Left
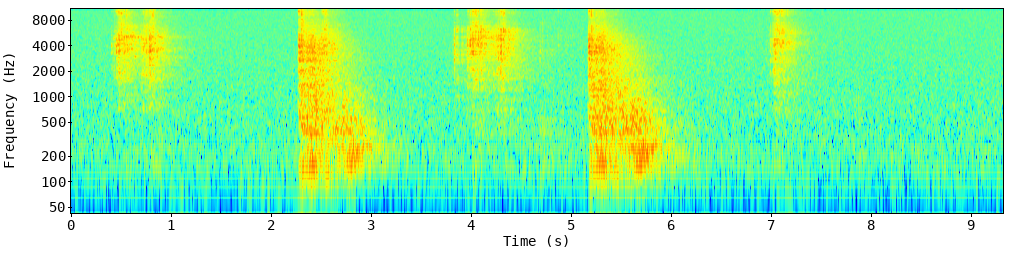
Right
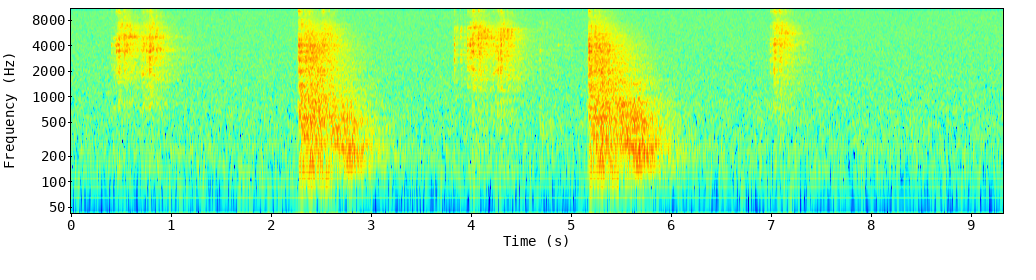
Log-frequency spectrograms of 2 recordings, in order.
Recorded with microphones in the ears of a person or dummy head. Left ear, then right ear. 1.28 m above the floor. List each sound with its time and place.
0.4 s a gunshot: 5° right (ahead or behind), 6.5 m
